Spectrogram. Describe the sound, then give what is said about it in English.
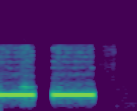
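Ringback tone of an outgoing phone call to the chief cricket writer of The Australian newspaper: steady, mid-pitched electronic buzzes in short paired bursts with a brief pause, then silence before the next ring begins. No voices. “But to start things off, we're going to call the chief cricket writer for the Australian newspaper,”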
